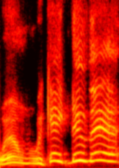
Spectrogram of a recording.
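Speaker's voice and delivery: very high-pitched Southern drawl. Retelling a call from the company's legal counsel: imitating lawyer's Southern accent. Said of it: "he had a Southern accent".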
